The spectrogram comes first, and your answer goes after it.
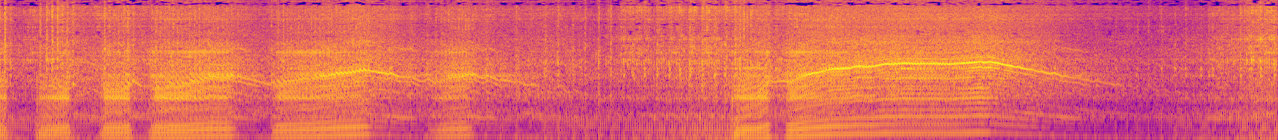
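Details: Husqvarna two-stroke weed eater off choke: buzzy pitch climbs as the throttle opens, then sags and falls away instead of holding, so the engine dies at full throttle.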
